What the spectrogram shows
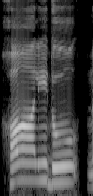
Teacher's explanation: ہم فیہا خالدون، واو مدہ ہے، دال کو ایک الف کی مقدار کھینچ کر پڑھیں گے اور خا کو موٹا کریں گے۔ خالدون، وقف کریں گے۔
